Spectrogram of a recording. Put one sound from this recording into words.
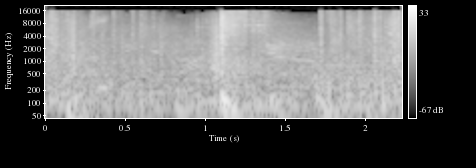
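A sharp heavy blow lands at close range.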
